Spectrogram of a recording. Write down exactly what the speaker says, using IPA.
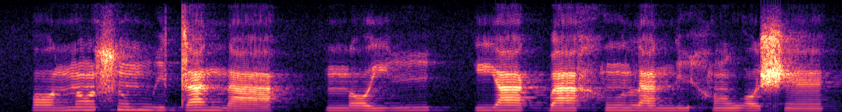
ɔ˨ n ɔ̃˧ s ũ˧ m i˨ d a˧ n a˨ | n ɔ˨ j i˨˦ | j a˨ ɡ͡b a˨ h ũ˧ l a˦ n i˧ h ɔ̃˦ w ɔ˧ ʃ ɛ̃˧

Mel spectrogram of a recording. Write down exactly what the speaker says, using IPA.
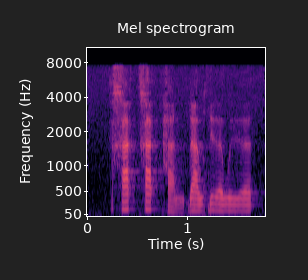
x a˦˥ k̚ x a˦˥ k̚ h a˨˩˨ n ɗ a˧ w ɗ ɨ˧ ə̯ w ɨ˧ ə̯

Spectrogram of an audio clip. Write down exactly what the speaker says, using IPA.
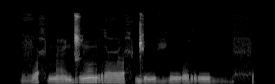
v o ħ m æ̃ d͡ʑ õ r ʕ o ħ ɖ i m e̤ ŋ o r n̪ ṳ ħ

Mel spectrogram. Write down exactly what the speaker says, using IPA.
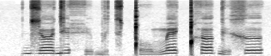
d͡z œ˥ d ɪ˥ h ɪ˩ b ɪ˩ t͡s ǃ o˩ m ɛ˥ ǃʰ ɐ˥ ɠ ɪ˩ x ə˥

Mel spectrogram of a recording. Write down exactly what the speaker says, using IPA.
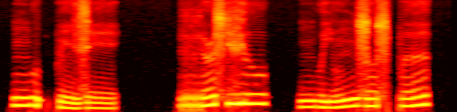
ŋ u˧ ʔ p ẽ˩ z e˩ | r ə˞˧˥ s vʲ u˥ | ŋ u˩ j ũ˩˧ ŋ z o˧ s p ə˧˥

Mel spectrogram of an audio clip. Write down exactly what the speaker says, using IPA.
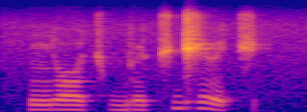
ɲ oː t͡ʃ b ʉ t͡ʃ d͡ʒ ɨː t͡ʃ

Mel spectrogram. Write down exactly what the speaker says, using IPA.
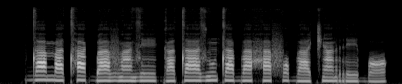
d a˦ m a˨ tʰ a˦ ɡ͡b a˨ v ã˨ z eː˨ ɡ a˨ t aː˦ z ũ˦ t a˦ b a˦ h a˦ f ɔ˦ b aː˨ t͡ʃ ã˦ r eː˨ ɓ ɔ˨˦

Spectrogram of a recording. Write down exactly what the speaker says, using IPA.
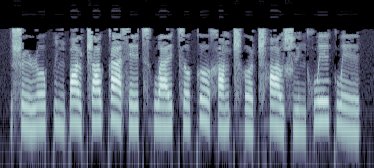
ʂ ɻ̩˨˩ ɻ ɤ˨˦ p i˨˩ ŋ p ɑ˥˨ ʊ̯ ʈ͡ʂ ɑ˦ ʊ̯ k ä˥˨ s e˨˦ ɪ̯ t͡sʰ w a˨˦ ɪ̯ t͡s ɤ˨˦ k ɤ˥˨ x ɑ˨˦ ŋ ʈ͡ʂʰ ɤ˨˩ ʈ͡ʂʰ ɑ˥˨ ʊ̯ ɕ y˨˩ n x w e˦ ɪ̯ k w e˨˩ ɪ̯

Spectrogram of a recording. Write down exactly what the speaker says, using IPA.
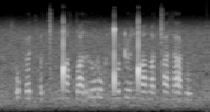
t͡sʼ o h œ t͡sʼ ə ɡ͡ǀ i ŋ͡ǃ ɐ z dˤ ʊ r o ɾ o x ŋ͡ǃ o ʈ ø ŋ͡ǃ a ðˤ i ǀ a z a x ʊ

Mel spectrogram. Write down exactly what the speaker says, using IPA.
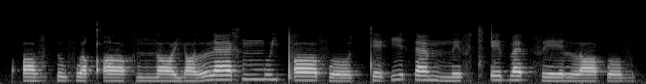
ʔ ɒ˩ v θ u˩ f o˩ qʼ ɒː˩ x nː ɒː˩ j ɒ˩ lː æː˥ x mː u˥ j pʼ ɒː˧ f oː˩ tː e˧ ʔ i˥ θ æ˥ mː e˧ f t͡sʼ e˥ b æ˥ θ f eː˧ lː ɒː˧ x o˧ v

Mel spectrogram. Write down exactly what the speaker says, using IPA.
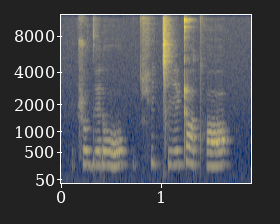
ʈ͡ʂ o d̪ e ɾ o | t͡ɕʰ i ǀ i ʈ ɒ tʰ ɒ

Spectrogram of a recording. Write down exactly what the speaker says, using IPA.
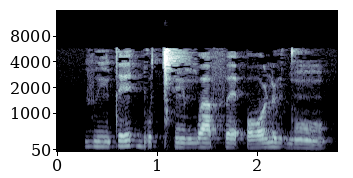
v ĩ t e ɡ͡b ʊ ǀʰ ẽ ŋʷ a f ɛ ʔ ɔ ɳ ɨ d õ

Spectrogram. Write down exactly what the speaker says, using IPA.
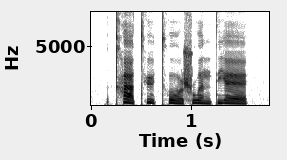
kʰ ä˥˨ t̪ʰ y˥˨ t̪ʰ o˥˨ ʊ̯ ʂ w ə˥˨ n t̪ j ɛ˥˨

